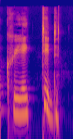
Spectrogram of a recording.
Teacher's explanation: The last sound in the verb create is T, a dental consonant. So created.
